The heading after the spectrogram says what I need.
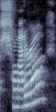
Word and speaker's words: Schlader: introduction my name is schlader rhymes with Roger federa it's a very complicated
